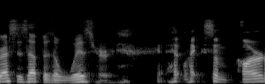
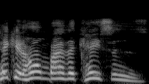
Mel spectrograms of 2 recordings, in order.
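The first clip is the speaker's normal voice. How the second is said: high, loud, put-on old-timey huckster voice; 6 dB louder than usual. Retelling a movie villain selling slime to kids: imitating a Wild West tincture salesman. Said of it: "talking in rhymes like an old, uh, tincture salesman in the Wild West".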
